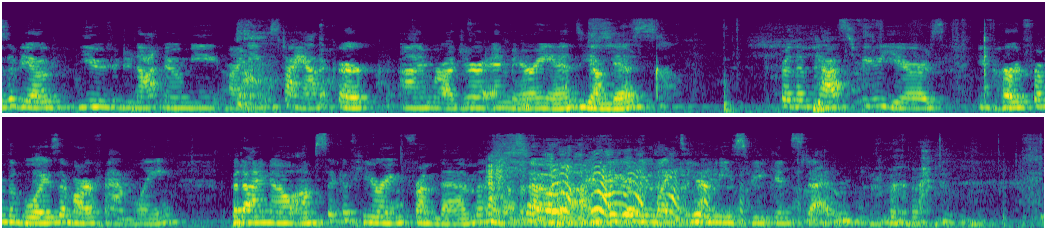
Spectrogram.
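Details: Adult woman; normal speech.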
